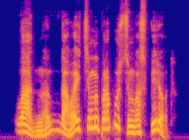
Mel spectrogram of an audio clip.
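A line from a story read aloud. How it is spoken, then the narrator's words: Uncertain suggestion. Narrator (Russian): неуверенно предложил я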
